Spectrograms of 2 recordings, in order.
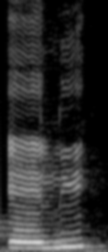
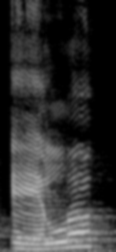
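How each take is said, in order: First: "ele" with closed first vowel, as ay without glide. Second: "ela" with open first vowel, as eh. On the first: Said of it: "eu tenho um som fechado". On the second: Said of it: "eu tenho um som aberto". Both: Shown as a demonstration.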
